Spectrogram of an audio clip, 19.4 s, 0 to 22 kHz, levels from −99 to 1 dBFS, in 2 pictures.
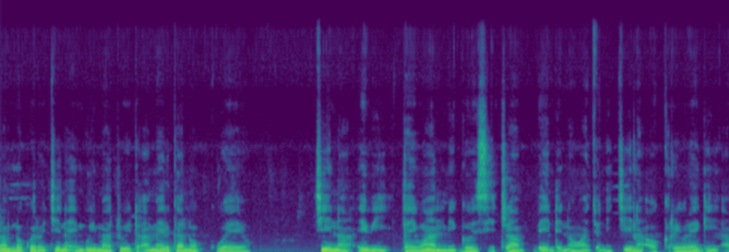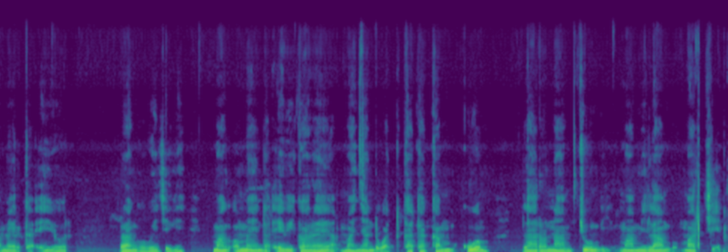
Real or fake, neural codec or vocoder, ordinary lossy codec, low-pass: fake; vocoder, 44.1 kHz, 128 mel bands every 512 samples, BigVGAN v2; none; 19.8 kHz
